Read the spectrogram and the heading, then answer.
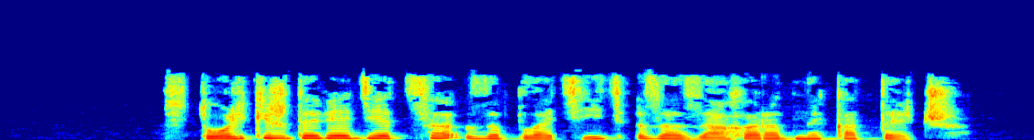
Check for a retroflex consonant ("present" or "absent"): present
